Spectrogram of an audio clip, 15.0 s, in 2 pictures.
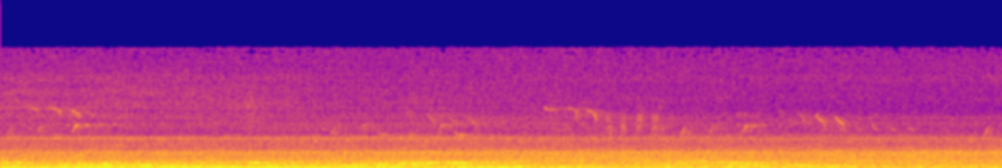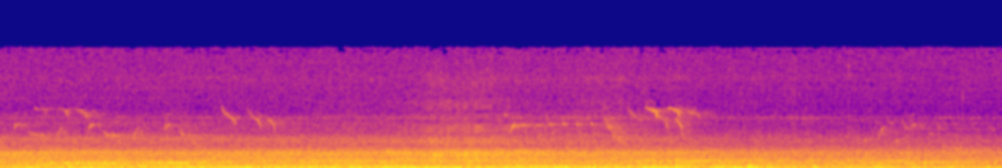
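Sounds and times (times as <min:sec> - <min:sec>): traction motor whine: 0:00.0 - 0:05.7
train rumble pulling away: 0:00.0 - 0:15.0.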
